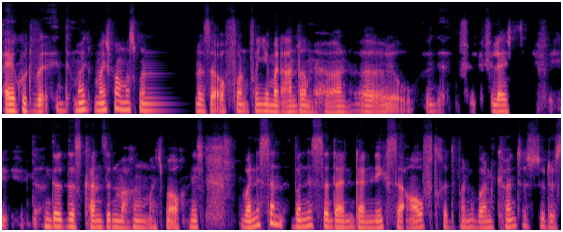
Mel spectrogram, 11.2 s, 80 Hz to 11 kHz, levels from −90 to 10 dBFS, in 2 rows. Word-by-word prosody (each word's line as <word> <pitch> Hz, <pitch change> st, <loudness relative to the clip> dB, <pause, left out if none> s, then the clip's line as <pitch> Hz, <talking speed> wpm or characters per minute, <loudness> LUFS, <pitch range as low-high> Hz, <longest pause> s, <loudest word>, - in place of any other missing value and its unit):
Ah, -, -, +7 dB
ja 150 Hz, -, +10 dB
gut, 150 Hz, -1 st, 0 dB
weil, 140 Hz, -, +2 dB
ind 155 Hz, -1 st, -9 dB
manch 170 Hz, +1 st, +2 dB
manchmal 170 Hz, +4 st, +3 dB
muss 170 Hz, 0 st, -1 dB
man 155 Hz, 0 st, -3 dB, 0.2 s
das 145 Hz, -2 st, -1 dB
ja -, -, +4 dB
auch 140 Hz, -, +1 dB
von 155 Hz, -, -1 dB
von 150 Hz, -, -2 dB
jemand 140 Hz, -3 st, +3 dB
anderem 130 Hz, +1 st, +1 dB
hören. 130 Hz, -1 st, -2 dB
Äh, 105 Hz, -, -1 dB, 0.4 s
inde -, -, -11 dB
viel -, -, -15 dB
vielleicht, 140 Hz, -1 st, 0 dB, 0.2 s
hi -, -, -20 dB, 0.2 s
hi -, -, -22 dB
dann 165 Hz, -, -4 dB
dann 160 Hz, -1 st, +5 dB
das 150 Hz, -1 st, +2 dB
kann 145 Hz, 0 st, +2 dB
Sinn 150 Hz, 0 st, 0 dB
machen, 140 Hz, 0 st, -1 dB
manchmal 140 Hz, -, 0 dB
auch -, -, -5 dB
nicht. 145 Hz, 0 st, -3 dB, 0.3 s
Wann 140 Hz, 0 st, +4 dB
ist 190 Hz, -, -1 dB
denn 215 Hz, -, +4 dB
wann 155 Hz, 0 st, 0 dB
ist 175 Hz, -1 st, -3 dB
denn 160 Hz, -, +5 dB
dein 140 Hz, -, +3 dB
dein 135 Hz, -1 st, +1 dB
nächster 140 Hz, +2 st, 0 dB
Auftritt? 145 Hz, -2 st, -1 dB
Wann 140 Hz, +2 st, -6 dB
Wann 135 Hz, +1 st, 0 dB
könntest 165 Hz, +3 st, -3 dB
du 160 Hz, -, -4 dB
das 135 Hz, -2 st, -4 dB
150 Hz, 250 wpm, -22 LUFS, 140-155 Hz, 0.4 s, ja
